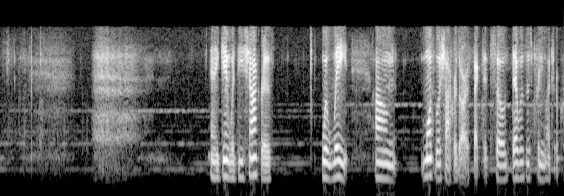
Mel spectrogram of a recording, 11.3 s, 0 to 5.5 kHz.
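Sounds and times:
deep breath during a guided meditation: 0.6 - 3.4, 7.0 - 7.5
speech: 4.2 - 5.5, 6.4 - 11.2.

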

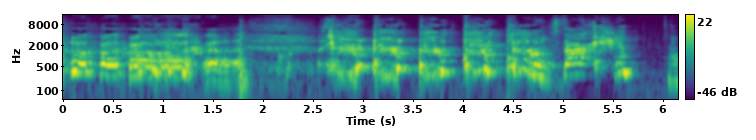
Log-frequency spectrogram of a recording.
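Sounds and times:
laughter: 0.0 - 1.8
loud coughs: 2.6 - 5.7.

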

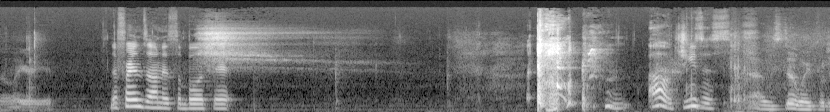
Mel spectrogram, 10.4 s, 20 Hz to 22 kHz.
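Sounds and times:
speech: 1.4 - 3.1, 8.5 - 10.3
woman coughing: 6.6 - 7.8.

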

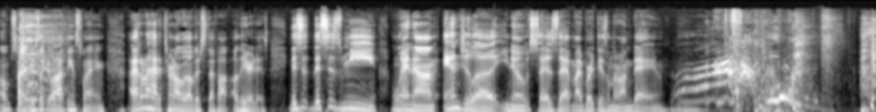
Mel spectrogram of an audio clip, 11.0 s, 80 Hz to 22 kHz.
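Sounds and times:
speech: 0.0 - 10.9
strangled cat yowl: 8.4 - 10.3.

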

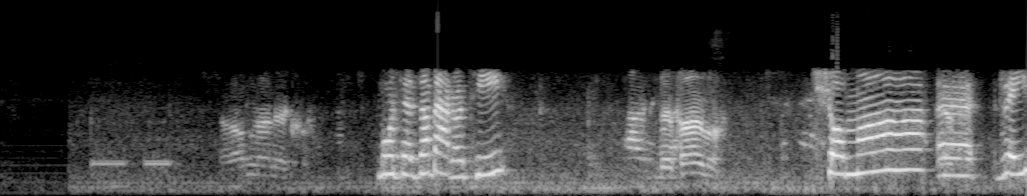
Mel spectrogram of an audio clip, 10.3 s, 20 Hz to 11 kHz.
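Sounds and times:
electronic telephone tones beeping over a phone line: 0.8 - 1.8
speech: 3.8 - 5.2, 6.3 - 7.3, 8.2 - 10.2.

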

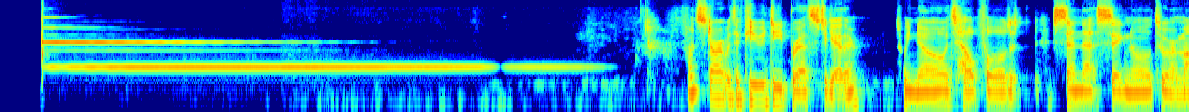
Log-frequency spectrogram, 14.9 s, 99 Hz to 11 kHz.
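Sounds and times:
meditation bell ringing: 0.5 - 7.8
speech: 8.6 - 14.8.

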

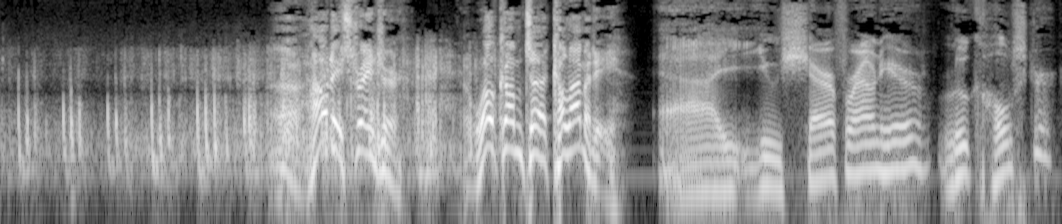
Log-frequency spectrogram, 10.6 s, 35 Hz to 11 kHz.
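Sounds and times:
horse hooves clip-clopping on a Western frontier town street: 0.0 - 5.2
speech: 2.8 - 6.3, 7.2 - 10.6.

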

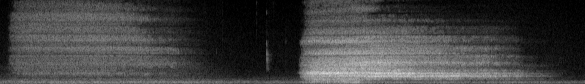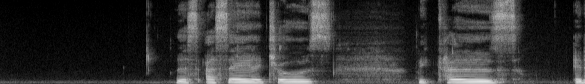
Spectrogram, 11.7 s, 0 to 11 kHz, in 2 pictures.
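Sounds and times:
deep breaths during guided breathing: 0.0 - 2.1, 3.0 - 5.6, 9.2 - 10.0
speech: 7.6 - 9.4, 10.0 - 11.6.

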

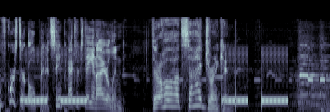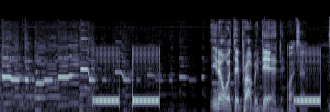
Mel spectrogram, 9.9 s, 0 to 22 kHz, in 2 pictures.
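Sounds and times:
speech: 0.0 - 3.7, 8.1 - 9.8
music: 0.0 - 9.8
unanswered phone line ringing while calling a pub in Temple Bar Dublin Ireland: 0.3 - 1.5, 3.4 - 4.4, 6.3 - 7.4, 9.3 - 9.8.

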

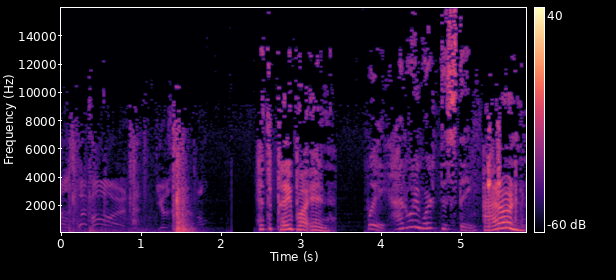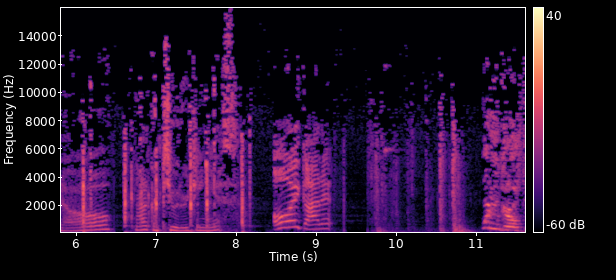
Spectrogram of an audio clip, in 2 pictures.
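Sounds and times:
door slamming shut: 0.0 - 1.8, 9.7 - 11.1
speech: 2.5 - 9.3, 11.1 - 11.6.

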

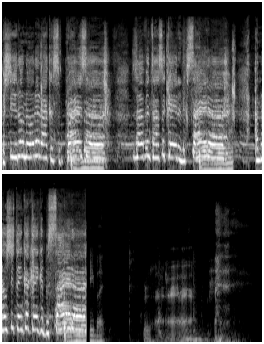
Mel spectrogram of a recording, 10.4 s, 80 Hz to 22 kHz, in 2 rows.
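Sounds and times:
speech: 0.0 - 7.3
person burping: 7.8 - 10.0.

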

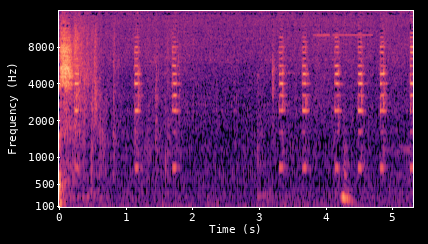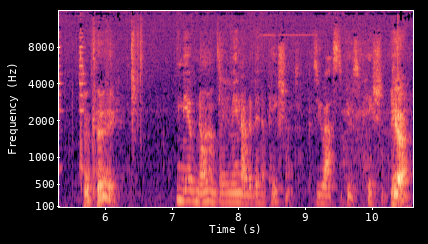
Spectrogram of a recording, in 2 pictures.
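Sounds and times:
speech: 0.0 - 0.3, 5.6 - 6.3, 7.1 - 10.6
short high electronic beeps: 3.3 - 5.8.

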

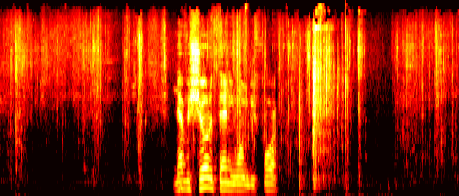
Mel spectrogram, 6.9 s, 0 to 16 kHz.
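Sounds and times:
speech: 2.6 - 4.3
coins dropping and clinking together: 3.3 - 5.5.

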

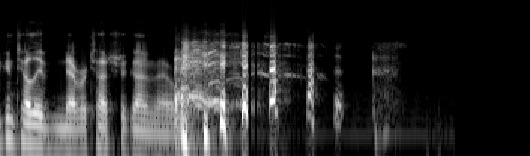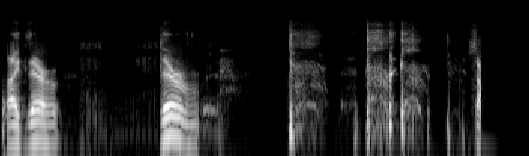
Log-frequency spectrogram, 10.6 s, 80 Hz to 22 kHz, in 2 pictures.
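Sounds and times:
speech: 0.0 - 2.8, 5.3 - 6.0, 6.9 - 7.4
laughter: 1.7 - 3.4
person coughing: 1.8 - 2.6, 8.2 - 10.1.

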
